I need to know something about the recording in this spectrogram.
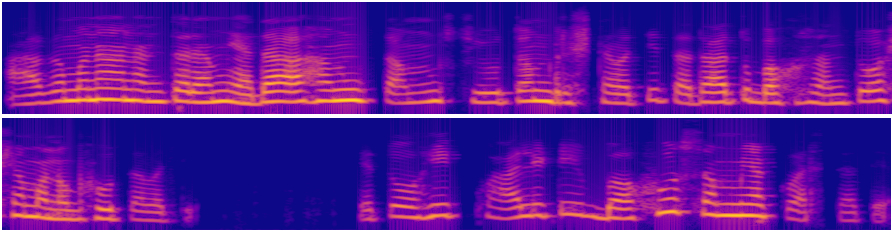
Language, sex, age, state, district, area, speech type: Sanskrit, other, 18-30, Andhra Pradesh, Chittoor, urban, spontaneous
